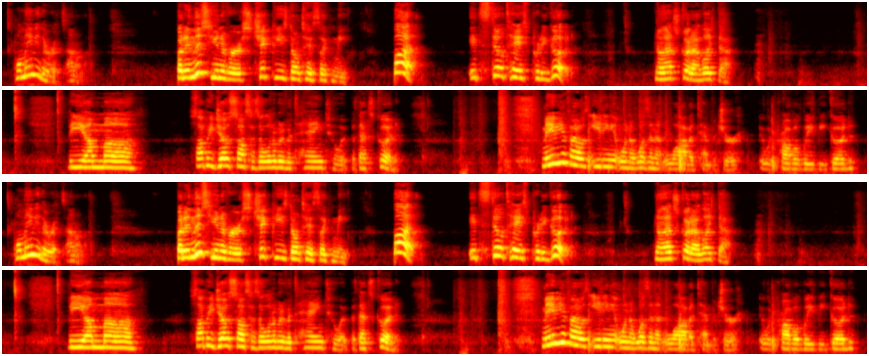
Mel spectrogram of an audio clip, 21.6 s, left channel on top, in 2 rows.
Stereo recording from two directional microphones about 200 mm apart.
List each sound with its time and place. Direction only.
0.0 s speech: 35° right (ahead or behind)
2.1 s speech: 30° right (ahead or behind)
8.1 s speech: 45° right (ahead or behind)
11.0 s a sound: 40° right (ahead or behind)
13.1 s speech: 35° right (ahead or behind)
17.6 s speech: 25° right (ahead or behind)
